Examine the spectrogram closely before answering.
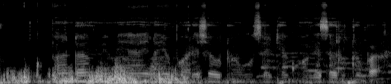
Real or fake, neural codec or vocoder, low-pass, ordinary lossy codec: real; none; 19.8 kHz; none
